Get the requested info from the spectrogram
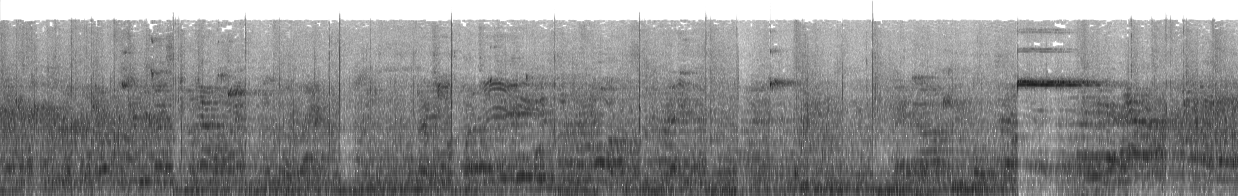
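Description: A basketball bouncing on a hardwood gym floor during play, among indistinct voices echoing in a large gym. About ten seconds in, a referee's whistle blows once, briefly.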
